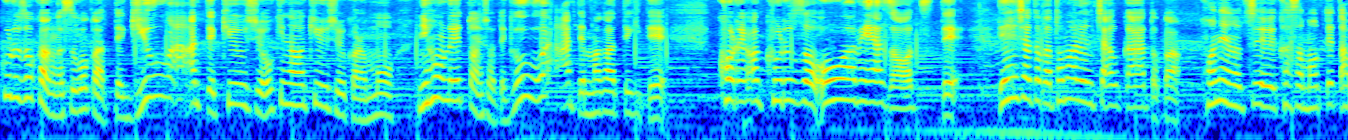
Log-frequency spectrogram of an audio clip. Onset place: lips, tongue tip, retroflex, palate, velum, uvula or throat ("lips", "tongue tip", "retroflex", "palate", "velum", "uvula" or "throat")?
velum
